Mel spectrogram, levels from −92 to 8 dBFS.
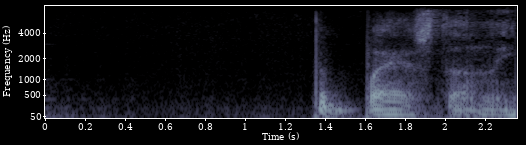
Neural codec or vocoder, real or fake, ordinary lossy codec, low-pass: codec, 16 kHz, 1.1 kbps, Voila-Tokenizer; fake; Opus, 32 kbps; 7.2 kHz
